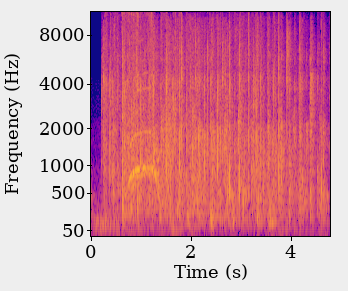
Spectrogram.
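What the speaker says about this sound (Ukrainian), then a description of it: "Отже, ще раз, аплодисменти." An audience at a live comedy round in Kyiv breaks into steady, dense applause, fairly close and sustained throughout, with a brief voice or whistle near the start.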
